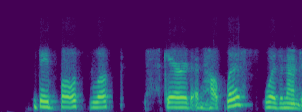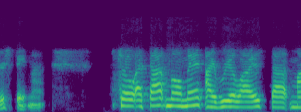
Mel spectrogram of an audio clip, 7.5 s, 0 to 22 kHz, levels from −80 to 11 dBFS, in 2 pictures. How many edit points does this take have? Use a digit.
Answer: 0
